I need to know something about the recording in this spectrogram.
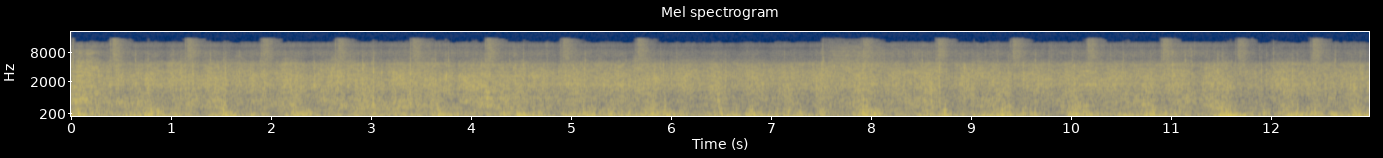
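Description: Bicycle tyres roll over a paved street.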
